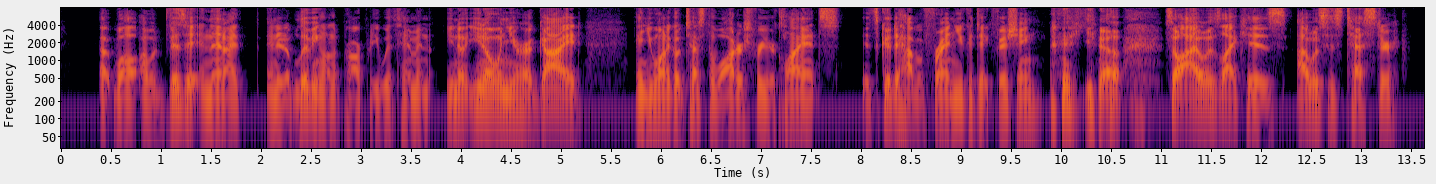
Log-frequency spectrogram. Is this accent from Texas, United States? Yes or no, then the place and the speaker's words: no; San Jose, California, United States; I grew up in San Jose, city kid.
